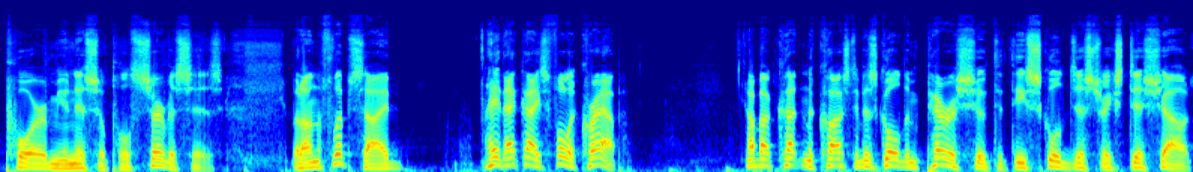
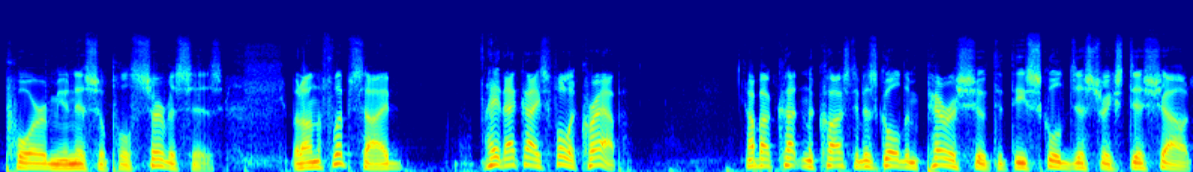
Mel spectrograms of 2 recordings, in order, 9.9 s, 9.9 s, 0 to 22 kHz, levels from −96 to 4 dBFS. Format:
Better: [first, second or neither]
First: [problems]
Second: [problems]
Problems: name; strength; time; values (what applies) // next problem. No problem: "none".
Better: first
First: none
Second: muffled; slightly; fading above 3 kHz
